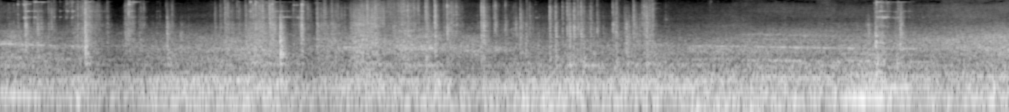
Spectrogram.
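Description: Tow truck engine idling steadily, with metal tie-down chains clinking and rattling against the steel rollback bed as a car is chained down; the clinking stops about six and a half seconds in, with a brief clink again near the end.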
